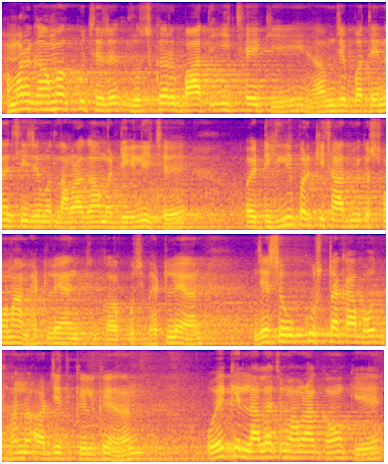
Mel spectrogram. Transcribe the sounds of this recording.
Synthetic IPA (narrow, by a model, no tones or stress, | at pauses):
həməɾɡãwmekut͡ʃʰɾoskəɾbat̪it͡ʃʰɛkiɦəmd͡ʒebət̪enet͡ʃʰid͡ʒemət̪ləbɦəmɾaɡãwmeɖiɦlit͡ʃʰɛ | oiɖiɦlipəɾkit͡ʃʰad̪mikesonabʱeʈleɦənkut͡ʃʰbʱeʈleɦən | d͡ʒɛseukut͡ʃʰʈəkabəɦut̪̚d̪ʱənəɾd͡ʒit̪kelkeɦən | oɦikelalət͡ʃʰimeɦəmɾaɡãũke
